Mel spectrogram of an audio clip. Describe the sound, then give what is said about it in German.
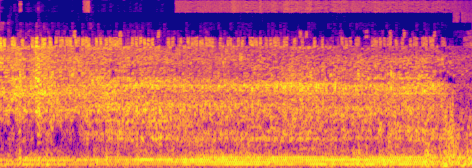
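A McLaren sports car engine rumbles steadily with a deep, continuous drone and rising revs as the car pulls away and drives out, loud throughout with no voices. “Der die Karre da rausfährt. Ist doch egal. McLaren.”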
